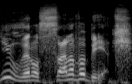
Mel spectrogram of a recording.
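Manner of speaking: furious, loud, shrill skeleton character voice. Speaker voices a skeleton cursing at another character, angry skeleton voice. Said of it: "doots angrily".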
